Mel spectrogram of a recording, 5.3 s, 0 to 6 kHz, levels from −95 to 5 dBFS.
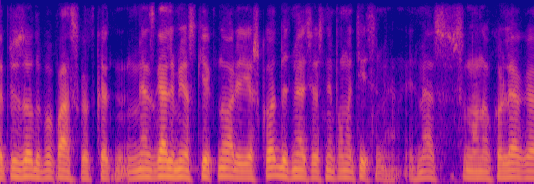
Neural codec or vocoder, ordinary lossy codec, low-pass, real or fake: none; Opus, 16 kbps; 5.4 kHz; real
